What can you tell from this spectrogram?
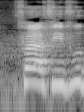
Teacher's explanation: Fa fifu gigi atas menyentuh perut bibir bawah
